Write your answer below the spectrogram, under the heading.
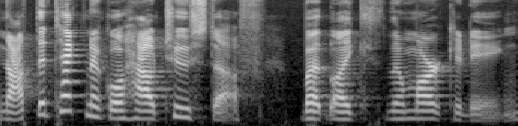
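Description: Using vocal fry, a woman talks at a moderate pace and a medium pitch. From Kentucky. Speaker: podcast editor and producer. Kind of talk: interview.

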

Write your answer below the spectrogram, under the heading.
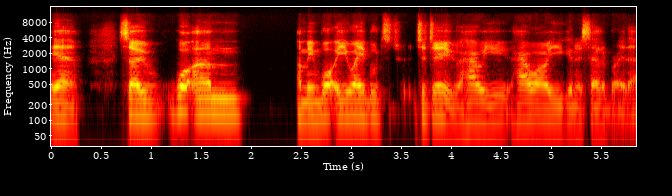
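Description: A plain, everyday voice: a man of medium pitch, ordinary pitch variation, a moderate pace and big swings in loudness. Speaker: podcast host. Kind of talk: casual chat.

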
